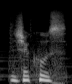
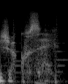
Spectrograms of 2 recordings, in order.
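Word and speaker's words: Jacques: some kind of Justice jakus Aus jakus the E is silent think it should be jacuz jauz man second let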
